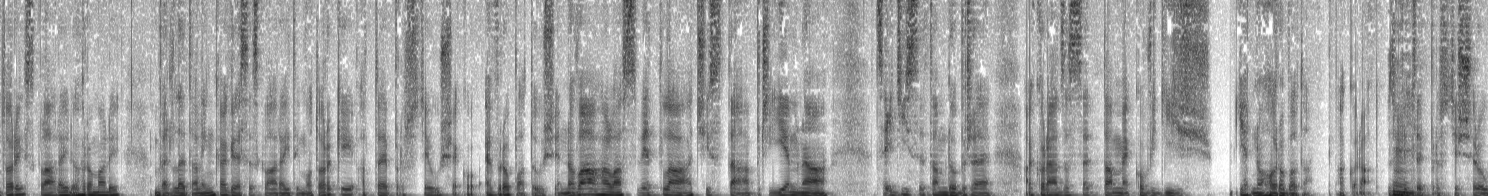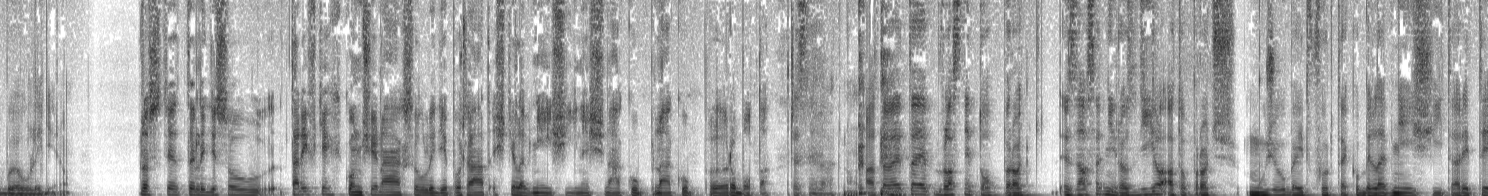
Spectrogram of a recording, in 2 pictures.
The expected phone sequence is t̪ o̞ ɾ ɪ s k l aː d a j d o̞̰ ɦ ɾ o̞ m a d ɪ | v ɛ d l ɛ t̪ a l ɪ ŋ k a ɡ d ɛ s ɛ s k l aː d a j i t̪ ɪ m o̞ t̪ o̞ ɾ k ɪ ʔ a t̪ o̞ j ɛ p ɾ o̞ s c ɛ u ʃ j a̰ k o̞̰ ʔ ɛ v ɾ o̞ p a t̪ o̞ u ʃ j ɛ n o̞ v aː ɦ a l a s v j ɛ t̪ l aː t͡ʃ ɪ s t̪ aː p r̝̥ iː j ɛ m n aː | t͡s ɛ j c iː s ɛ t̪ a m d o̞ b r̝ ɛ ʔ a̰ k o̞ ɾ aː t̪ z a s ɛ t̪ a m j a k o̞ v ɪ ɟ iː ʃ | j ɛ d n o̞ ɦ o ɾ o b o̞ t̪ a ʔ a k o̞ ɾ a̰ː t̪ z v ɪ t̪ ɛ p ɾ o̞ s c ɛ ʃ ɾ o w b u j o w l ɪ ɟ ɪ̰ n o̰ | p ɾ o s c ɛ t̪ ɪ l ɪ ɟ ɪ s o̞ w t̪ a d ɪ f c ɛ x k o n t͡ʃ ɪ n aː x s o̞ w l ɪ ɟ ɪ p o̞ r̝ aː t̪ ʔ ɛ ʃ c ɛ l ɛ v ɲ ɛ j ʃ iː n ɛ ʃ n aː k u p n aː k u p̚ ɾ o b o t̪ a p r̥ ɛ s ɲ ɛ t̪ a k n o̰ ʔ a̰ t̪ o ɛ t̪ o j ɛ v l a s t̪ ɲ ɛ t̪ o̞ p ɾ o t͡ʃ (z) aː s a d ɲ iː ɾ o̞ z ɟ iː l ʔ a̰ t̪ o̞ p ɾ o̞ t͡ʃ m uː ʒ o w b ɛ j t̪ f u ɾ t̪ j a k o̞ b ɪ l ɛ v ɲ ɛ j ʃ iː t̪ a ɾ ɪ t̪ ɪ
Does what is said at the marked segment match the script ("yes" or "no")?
yes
